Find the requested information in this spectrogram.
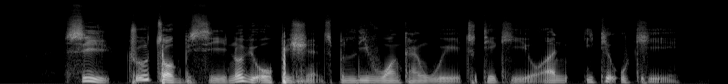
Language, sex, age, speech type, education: Nigerian Pidgin, male, 15-29, spontaneous, tertiary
